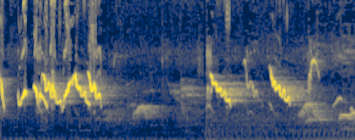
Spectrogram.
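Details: Lemon-bellied white-eye from Lombok: a brief, rapid twitter of high wavering notes, a short gap, then two crisp chirps falling in pitch, typical of its ciak ciak calling.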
